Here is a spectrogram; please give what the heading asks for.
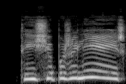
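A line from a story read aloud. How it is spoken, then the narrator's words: Shouting. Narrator (Russian): кричал он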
